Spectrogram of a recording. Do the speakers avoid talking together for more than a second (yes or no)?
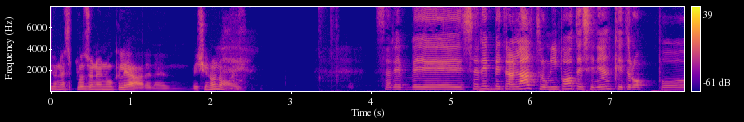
yes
